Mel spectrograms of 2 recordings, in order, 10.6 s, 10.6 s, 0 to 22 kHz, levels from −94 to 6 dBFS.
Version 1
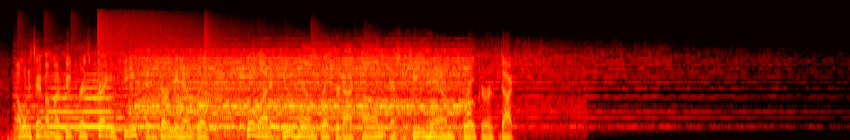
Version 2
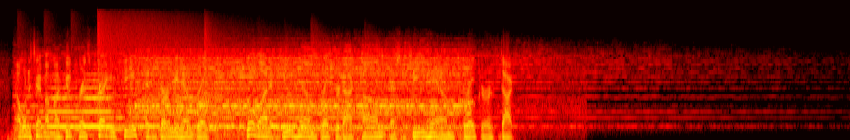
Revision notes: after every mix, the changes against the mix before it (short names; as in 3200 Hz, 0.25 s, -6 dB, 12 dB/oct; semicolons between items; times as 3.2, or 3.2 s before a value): second sound: send -8.5 dB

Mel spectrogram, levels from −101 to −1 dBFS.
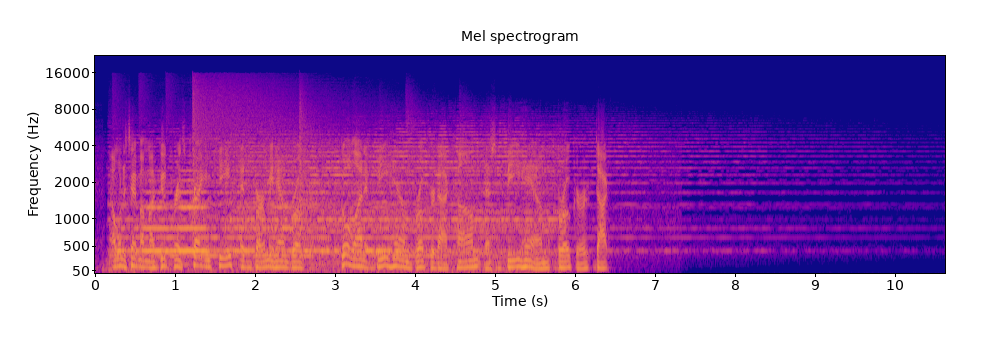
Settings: second sound -6.5 dB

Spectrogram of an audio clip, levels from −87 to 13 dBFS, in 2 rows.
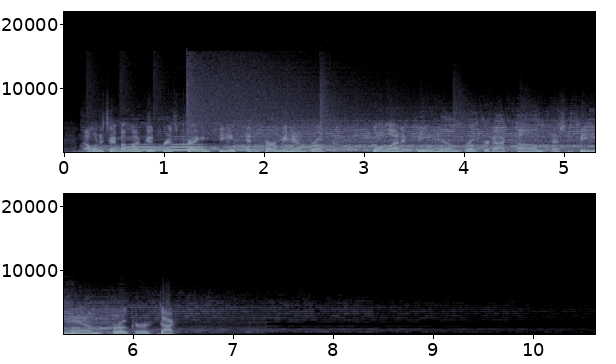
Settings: first sound: add fixed phaser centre 660 Hz, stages 4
